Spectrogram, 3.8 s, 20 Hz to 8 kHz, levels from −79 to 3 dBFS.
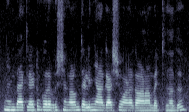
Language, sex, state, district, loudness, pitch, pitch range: Malayalam, female, Kerala, Kollam, -15 LUFS, 190 Hz, 180-200 Hz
